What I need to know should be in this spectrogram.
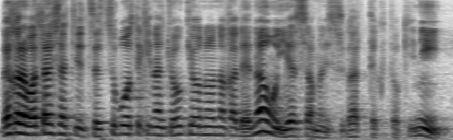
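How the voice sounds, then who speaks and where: A man's voice: on the high side, fairly quick, vocal fry, pushed and bright. A man preaching a sermon as a pastor. He talks in a conversational way, puts questions to the listeners and often checks that they are following.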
